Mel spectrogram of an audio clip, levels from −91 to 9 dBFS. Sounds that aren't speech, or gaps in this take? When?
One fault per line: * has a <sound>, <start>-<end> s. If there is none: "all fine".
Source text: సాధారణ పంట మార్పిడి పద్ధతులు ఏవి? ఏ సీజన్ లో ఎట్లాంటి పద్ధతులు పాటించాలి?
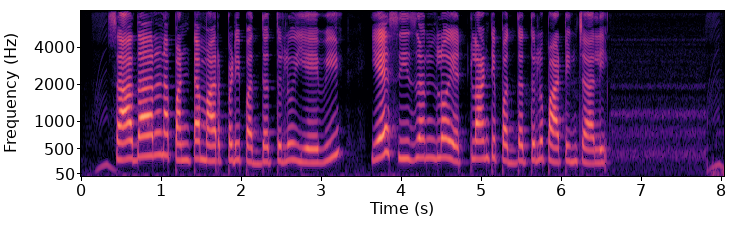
all fine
